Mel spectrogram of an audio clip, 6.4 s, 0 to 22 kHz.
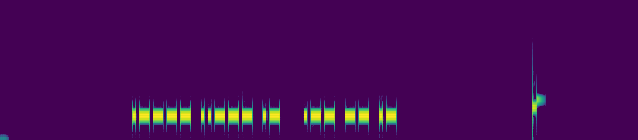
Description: Morse code, heard as a keyed tone, about 36 wpm, 700 Hz. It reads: 12A WMA
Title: Field Day Exchanges Encore - 35wpm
